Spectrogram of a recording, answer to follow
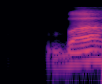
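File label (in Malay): "bahas", Malay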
